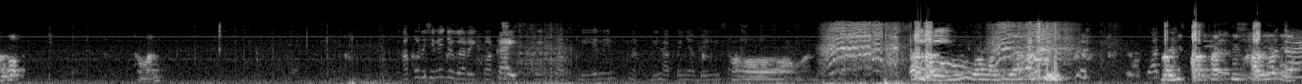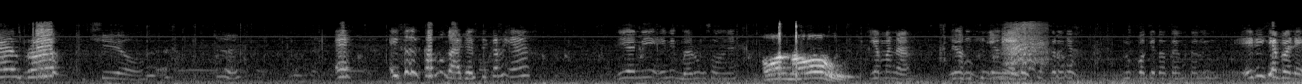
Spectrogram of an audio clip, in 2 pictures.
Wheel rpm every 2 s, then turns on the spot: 0, 0, 0, 0, 60, 50, 0, 0, 10, 0, 0, 10, 0.
none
